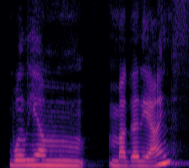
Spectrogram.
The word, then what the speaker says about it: Willian Magalhães: here I would love to know if I'm pronouncing your name correctly is it William madalians yes very nice I actually looked it up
